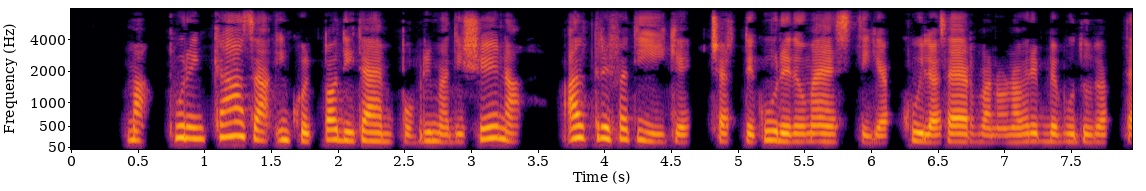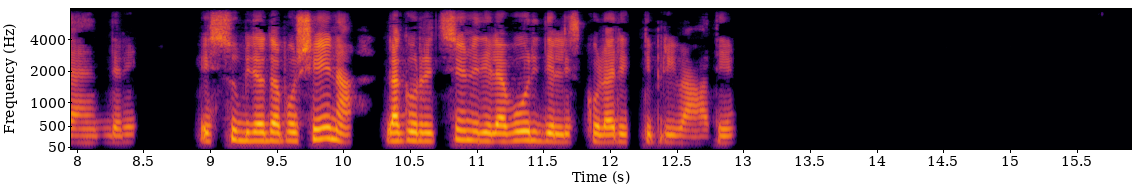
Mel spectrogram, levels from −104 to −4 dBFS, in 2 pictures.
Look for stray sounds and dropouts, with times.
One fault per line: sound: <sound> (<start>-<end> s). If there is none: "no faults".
no faults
